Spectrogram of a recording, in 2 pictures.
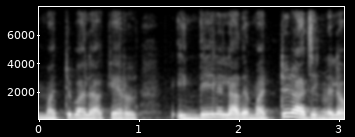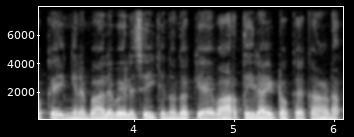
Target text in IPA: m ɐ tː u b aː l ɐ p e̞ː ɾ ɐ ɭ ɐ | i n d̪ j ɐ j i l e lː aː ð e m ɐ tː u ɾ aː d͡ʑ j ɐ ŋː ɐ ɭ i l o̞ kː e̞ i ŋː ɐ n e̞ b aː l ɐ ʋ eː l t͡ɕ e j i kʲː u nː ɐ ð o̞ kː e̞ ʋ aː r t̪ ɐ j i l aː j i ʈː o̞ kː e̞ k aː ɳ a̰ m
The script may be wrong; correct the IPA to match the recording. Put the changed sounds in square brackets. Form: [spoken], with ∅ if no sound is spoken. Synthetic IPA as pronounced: m ɐ tː u b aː l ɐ [k] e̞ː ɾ ɐ ɭ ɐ | i n d̪ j ɐ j i l e lː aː ð e m ɐ tː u ɾ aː d͡ʑ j ɐ ŋː ɐ ɭ i l o̞ kː e̞ i ŋː ɐ n e̞ b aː l ɐ ʋ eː l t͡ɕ e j i kʲː u nː ɐ ð o̞ kː e̞ ʋ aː r t̪ ɐ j i l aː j i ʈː o̞ kː e̞ k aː ɳ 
